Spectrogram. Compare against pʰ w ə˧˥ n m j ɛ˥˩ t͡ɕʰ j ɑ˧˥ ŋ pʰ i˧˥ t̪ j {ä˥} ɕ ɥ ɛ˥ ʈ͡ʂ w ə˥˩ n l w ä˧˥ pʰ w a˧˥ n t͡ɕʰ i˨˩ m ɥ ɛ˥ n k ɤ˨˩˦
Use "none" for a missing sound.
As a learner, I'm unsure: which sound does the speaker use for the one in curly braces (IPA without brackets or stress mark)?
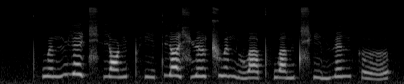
ä˥˩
